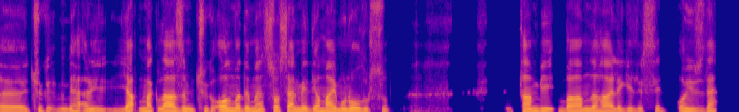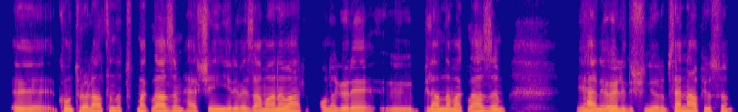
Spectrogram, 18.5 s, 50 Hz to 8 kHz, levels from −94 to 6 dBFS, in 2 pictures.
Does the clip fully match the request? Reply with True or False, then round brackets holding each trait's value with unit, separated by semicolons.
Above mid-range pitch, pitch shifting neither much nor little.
False (145 Hz; 4.0 semitones)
